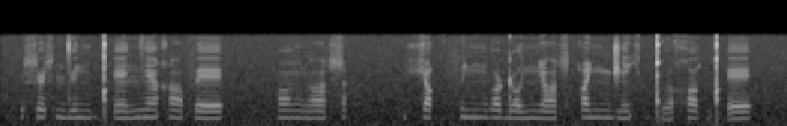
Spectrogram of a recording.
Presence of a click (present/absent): present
